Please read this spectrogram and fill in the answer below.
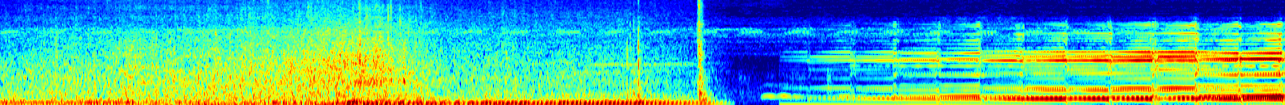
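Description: Pickup truck engine idling with a steady low hum and hiss, ending in a click and a sudden cut about five seconds in. A held musical chord then fades in and swells.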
